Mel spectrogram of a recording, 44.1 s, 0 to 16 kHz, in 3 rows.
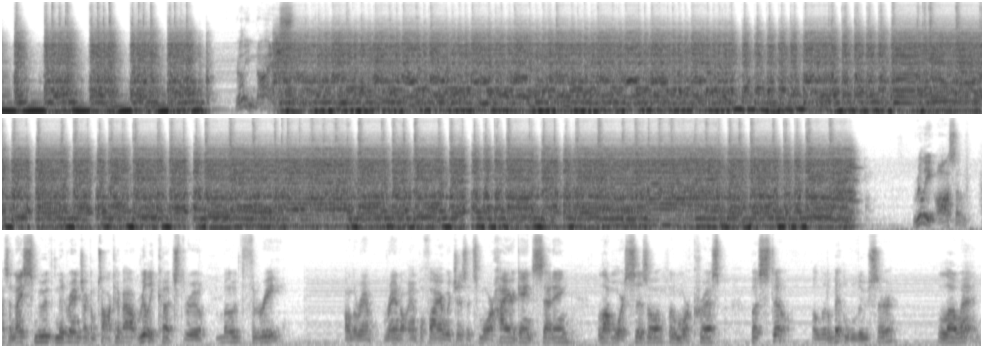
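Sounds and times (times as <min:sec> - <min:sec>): distorted electric guitar riffing: 0:00.0 - 0:27.7.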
